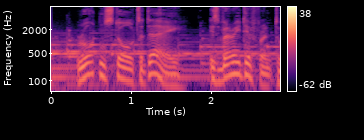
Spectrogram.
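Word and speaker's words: Rawtenstall: Here is Rotten Stall. It should be pronounced Rotten Stall. It's R A W T E N. Stall, but locals pronounce it Rotten Stall.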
